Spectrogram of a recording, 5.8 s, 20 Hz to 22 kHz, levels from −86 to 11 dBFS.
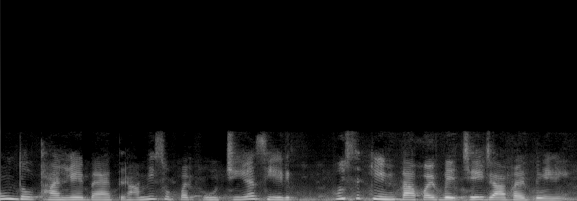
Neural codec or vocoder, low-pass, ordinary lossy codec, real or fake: codec, 16 kHz, 1 kbps, FreqCodec, larger model; none; none; fake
